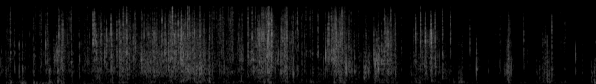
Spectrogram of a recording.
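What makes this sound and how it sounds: Long dark-painted nails and fingertips flip and rub the water-warped, wavy pages of a thick glossy paper toy catalog lying on a table. Dense, bright crinkling and crunching rustles rise and fall in quick, dry bursts with almost no low end. The sound thins into sparser, sharper crackles toward the end.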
